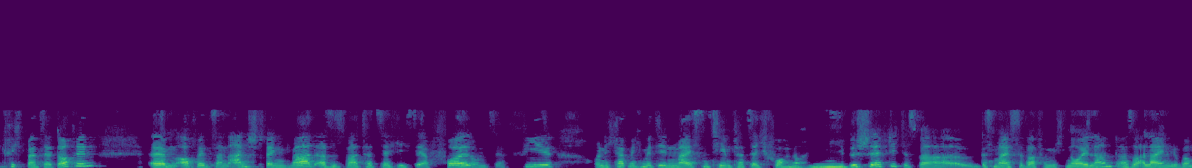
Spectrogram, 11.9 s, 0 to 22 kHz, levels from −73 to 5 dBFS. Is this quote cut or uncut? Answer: uncut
